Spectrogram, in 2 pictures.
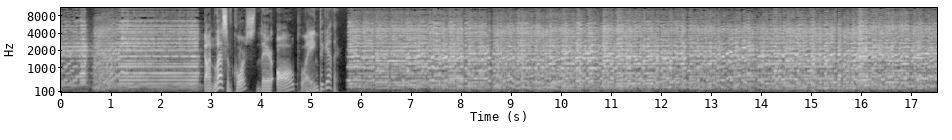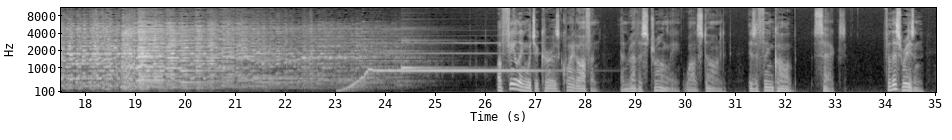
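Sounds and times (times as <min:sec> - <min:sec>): accordion music: 0:00.0 - 0:02.9, 0:05.7 - 0:28.4
tone sweeping up in pitch: 0:23.0 - 0:28.4.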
